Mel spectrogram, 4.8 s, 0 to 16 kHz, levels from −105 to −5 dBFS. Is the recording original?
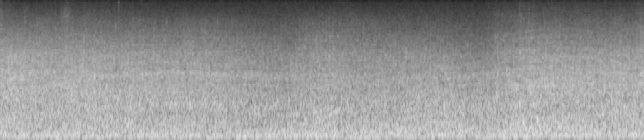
no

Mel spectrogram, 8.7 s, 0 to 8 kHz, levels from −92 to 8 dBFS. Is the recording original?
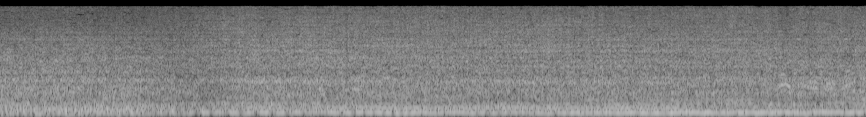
no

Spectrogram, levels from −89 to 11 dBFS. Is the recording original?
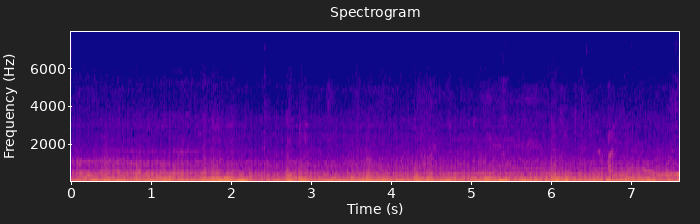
no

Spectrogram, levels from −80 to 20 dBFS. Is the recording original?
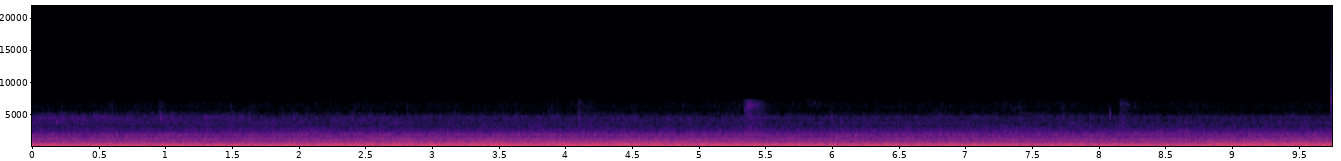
no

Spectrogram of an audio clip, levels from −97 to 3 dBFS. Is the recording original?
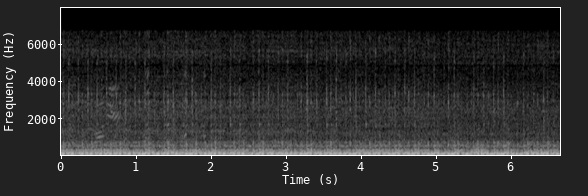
yes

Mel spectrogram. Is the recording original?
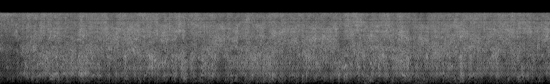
no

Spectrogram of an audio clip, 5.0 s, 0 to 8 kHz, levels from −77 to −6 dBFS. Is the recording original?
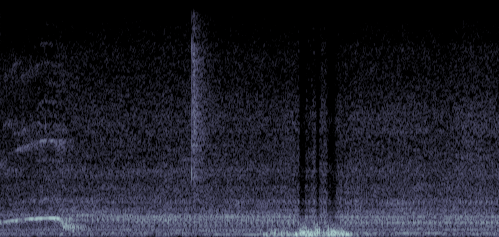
yes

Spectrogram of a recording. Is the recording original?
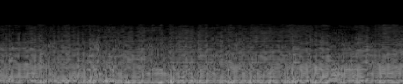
no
